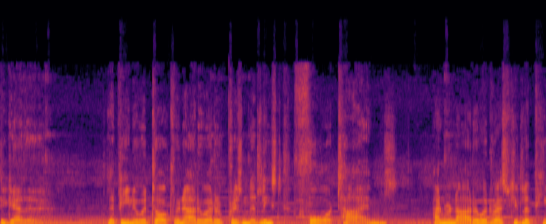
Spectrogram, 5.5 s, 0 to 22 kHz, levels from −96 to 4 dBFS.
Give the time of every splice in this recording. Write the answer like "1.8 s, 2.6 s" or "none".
none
